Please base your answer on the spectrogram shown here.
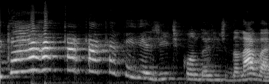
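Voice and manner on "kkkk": high, loud mock cackle; imitated shrill laugh. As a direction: cackle like the giggling sister.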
